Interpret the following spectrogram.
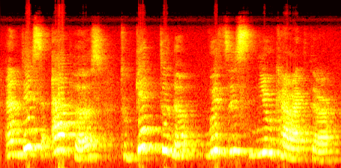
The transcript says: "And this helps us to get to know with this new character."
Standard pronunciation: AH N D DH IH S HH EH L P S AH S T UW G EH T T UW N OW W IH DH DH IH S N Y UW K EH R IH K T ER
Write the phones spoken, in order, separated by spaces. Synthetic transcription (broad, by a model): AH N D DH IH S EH P AH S T UW G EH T T UW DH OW W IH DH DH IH S N Y UW K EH R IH K T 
